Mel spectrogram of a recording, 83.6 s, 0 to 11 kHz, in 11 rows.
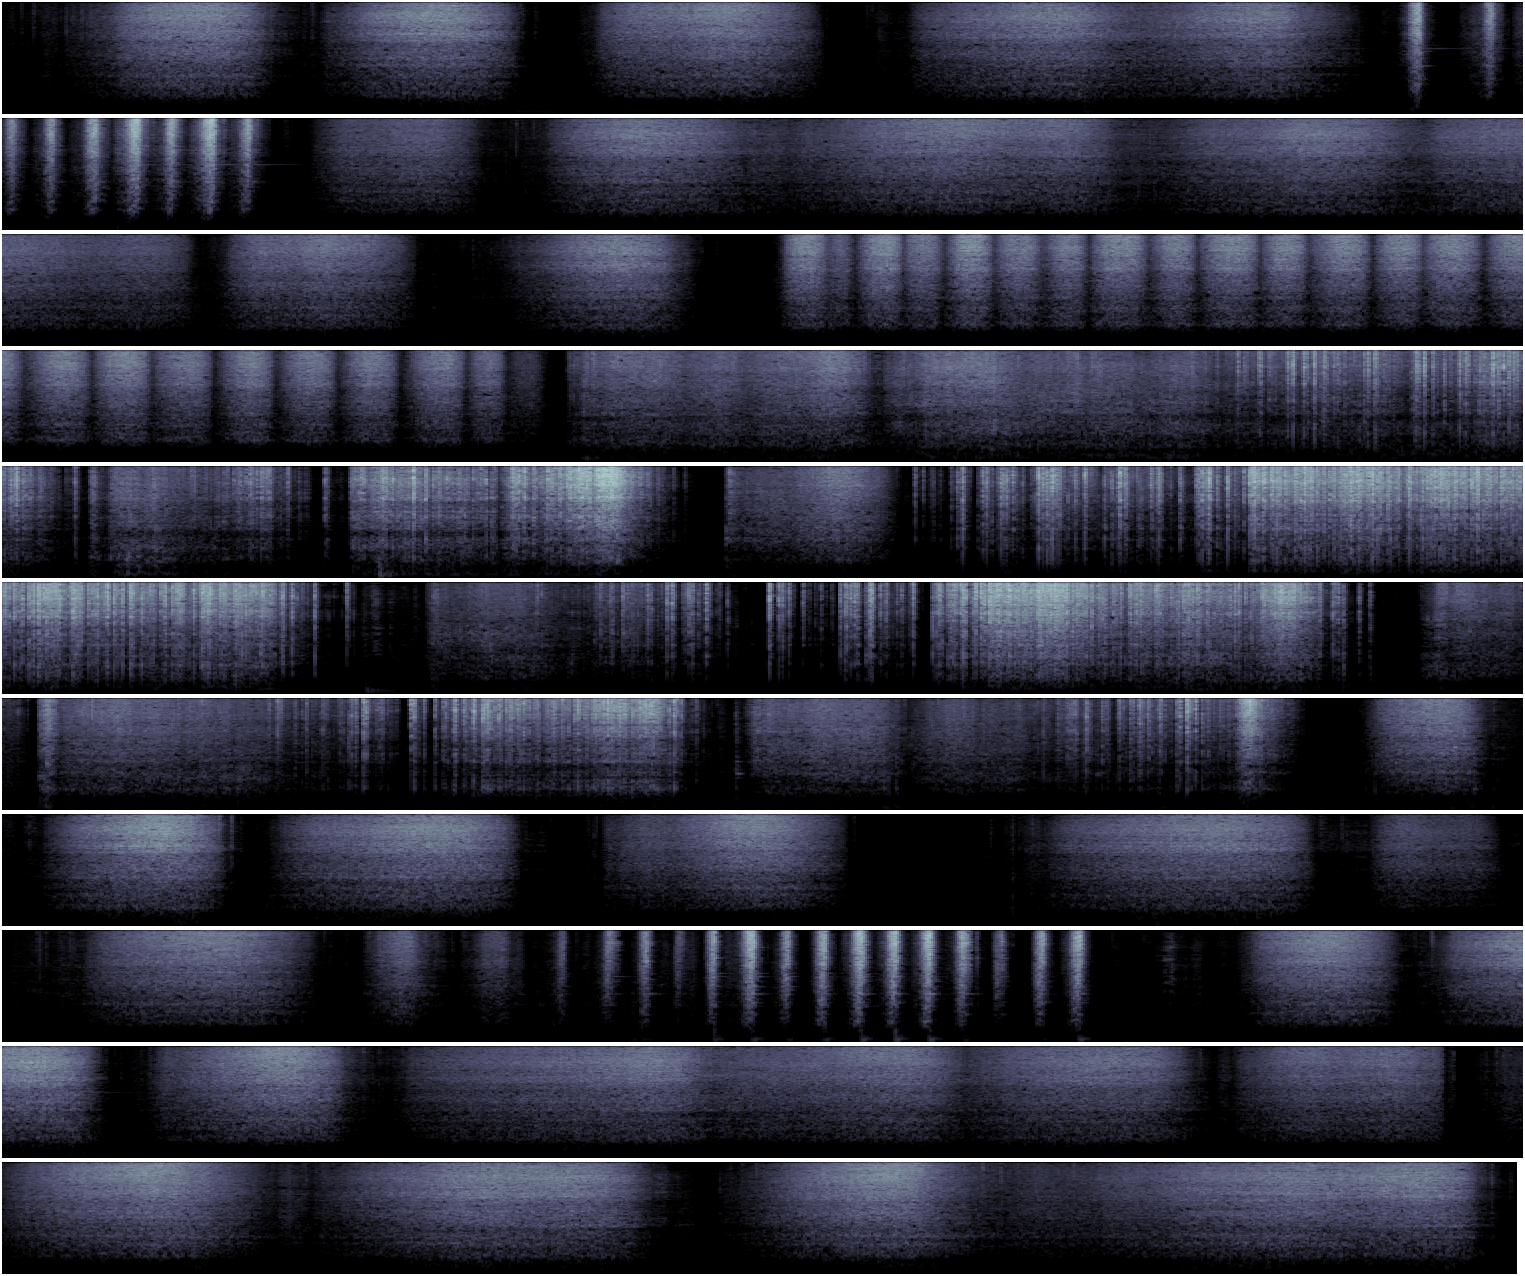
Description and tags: Captured using a Røde NT2000 set to its omni configuration and a Zoom H6 recorder.
Cutting and some denoising in iZotope RX7.
Recorded as part of my "One sound per day 2018"-project.
Would love to hear what you're using it for.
